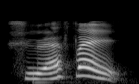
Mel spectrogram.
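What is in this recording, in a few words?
"xue2 fei4", Mandarin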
